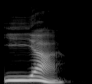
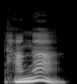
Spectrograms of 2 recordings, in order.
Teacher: the suffix ah, which is in the second tone, and that you often hear at the end of nouns like iya, chair, or tanga, window.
